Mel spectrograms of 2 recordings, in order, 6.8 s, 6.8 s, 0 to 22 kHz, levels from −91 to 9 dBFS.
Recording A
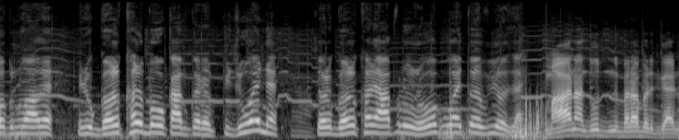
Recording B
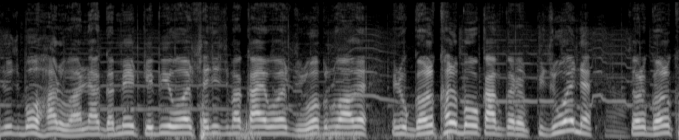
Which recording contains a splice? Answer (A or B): A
